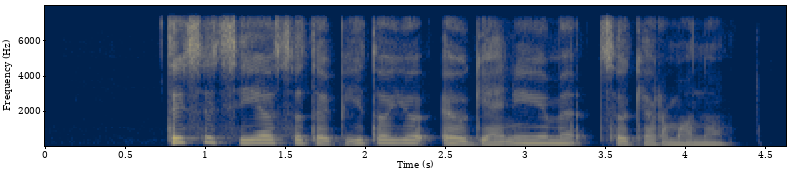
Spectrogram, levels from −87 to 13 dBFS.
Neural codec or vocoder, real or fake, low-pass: none; real; 7.2 kHz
